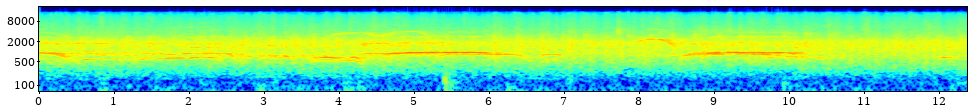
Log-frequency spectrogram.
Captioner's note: applause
